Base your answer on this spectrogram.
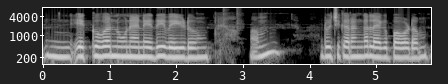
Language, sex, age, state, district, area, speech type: Telugu, female, 45-60, Andhra Pradesh, Konaseema, rural, spontaneous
